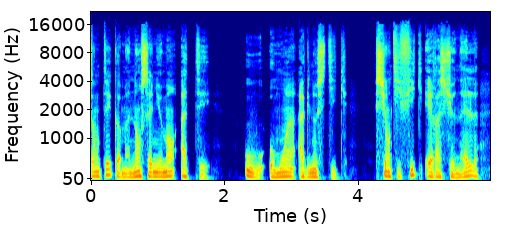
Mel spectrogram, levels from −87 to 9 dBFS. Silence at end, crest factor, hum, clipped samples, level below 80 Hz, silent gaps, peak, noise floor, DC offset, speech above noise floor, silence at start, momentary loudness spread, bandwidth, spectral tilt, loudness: 0.2 s; 16 dB; none; under 0.1%; -34 dBFS; none; -2 dBFS; -39 dBFS; under 0.1%; 21 dB; 0 s; 13 LU; 17 kHz; -4.5 dB/octave; -19 LUFS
